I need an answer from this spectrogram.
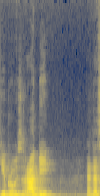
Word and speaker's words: Rabbi: so as I said in most of the commonly uh accepted tradition you call the person rabi and that's how it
